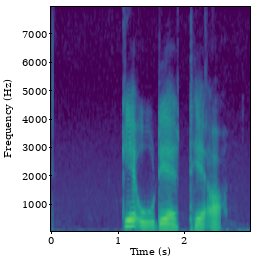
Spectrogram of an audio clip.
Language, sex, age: Norwegian, female, 45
